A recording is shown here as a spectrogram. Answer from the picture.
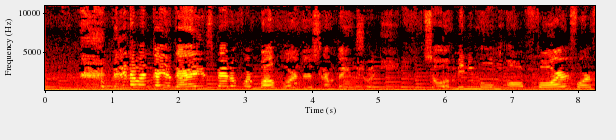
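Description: Steady low rumble of a car's engine and road noise heard inside the cabin while it drives, under a woman's talk and background music.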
